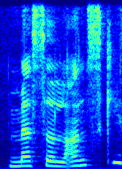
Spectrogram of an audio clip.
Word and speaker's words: Messalonskee: I mean, it was like a year later, in October of 2012, that police trawled the Messalonskee stream.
